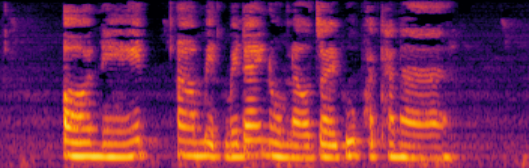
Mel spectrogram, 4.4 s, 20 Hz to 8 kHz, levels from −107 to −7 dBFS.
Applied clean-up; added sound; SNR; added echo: none; none; none; reverberation time 0.1 s.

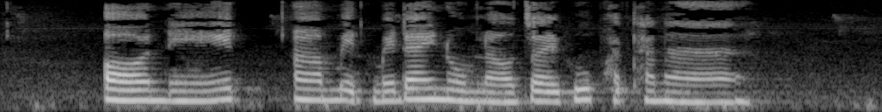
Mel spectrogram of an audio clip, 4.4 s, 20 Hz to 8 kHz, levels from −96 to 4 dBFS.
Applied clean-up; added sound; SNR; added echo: none; none; none; none.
